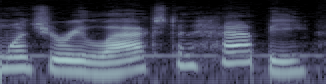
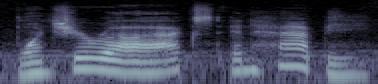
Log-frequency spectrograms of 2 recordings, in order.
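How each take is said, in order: First: It is read at a normal, louder volume. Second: It is read more softly and gently.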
